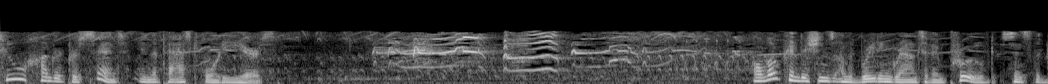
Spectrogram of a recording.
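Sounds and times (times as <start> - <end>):
speech: 0.0 - 2.9, 7.5 - 10.4
wood duck squealing whistled calls: 3.6 - 8.0.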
